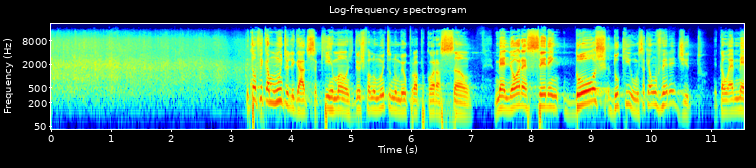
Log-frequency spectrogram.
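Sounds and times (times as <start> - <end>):
audience applause: 0.0 - 3.3
speech: 3.2 - 11.5.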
